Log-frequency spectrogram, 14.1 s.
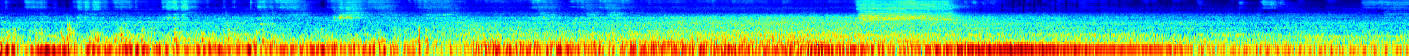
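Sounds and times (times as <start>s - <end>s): diesel train engine drone: 0.0s - 14.0s
burst of hiss: 8.6s - 9.6s.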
